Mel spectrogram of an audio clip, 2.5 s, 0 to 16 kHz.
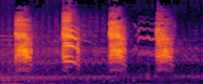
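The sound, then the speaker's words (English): A domestic goose honks four times in a steady, evenly spaced series, each call harsh and loud, over a low background hum. “The goose of today's farmyards was domesticated about 3,000 years ago from the greylag goose, the wild goose species still found today throughout much of Europe and Asia.”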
